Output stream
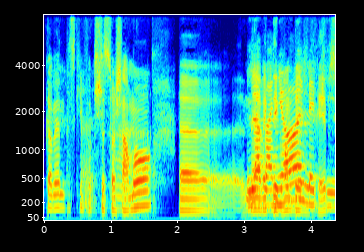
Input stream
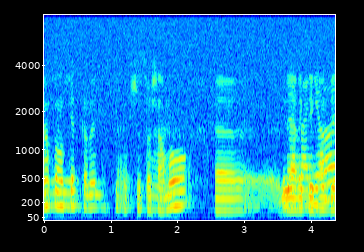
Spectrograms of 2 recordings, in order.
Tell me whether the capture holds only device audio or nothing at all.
Yes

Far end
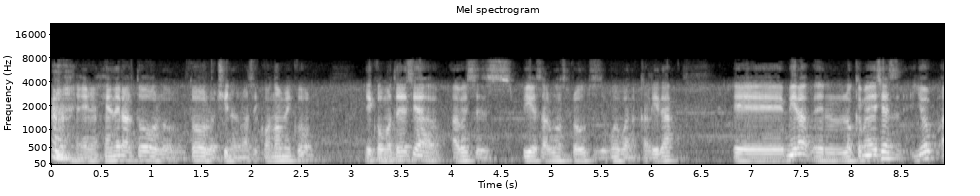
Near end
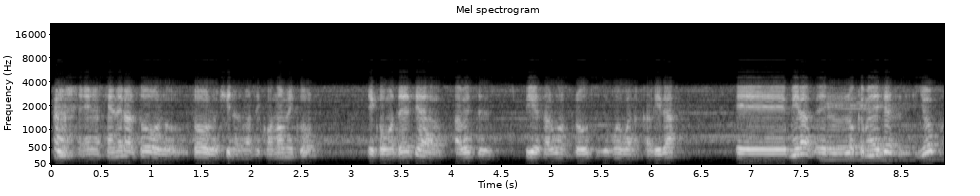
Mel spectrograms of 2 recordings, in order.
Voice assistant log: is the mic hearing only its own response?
No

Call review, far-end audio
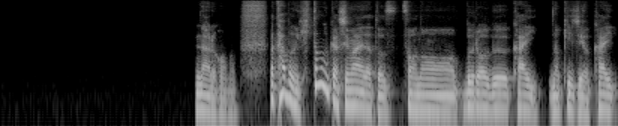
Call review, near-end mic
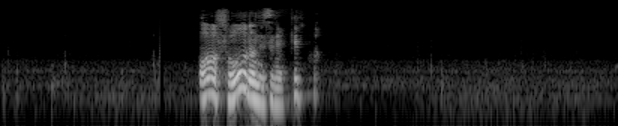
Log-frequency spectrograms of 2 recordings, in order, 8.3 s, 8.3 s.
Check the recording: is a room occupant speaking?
Yes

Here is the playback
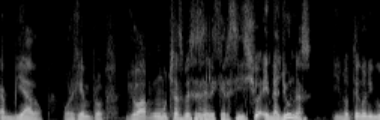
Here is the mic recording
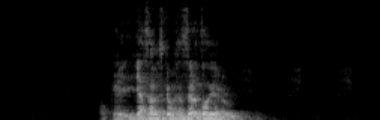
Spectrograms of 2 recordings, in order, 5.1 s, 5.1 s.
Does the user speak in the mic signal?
Yes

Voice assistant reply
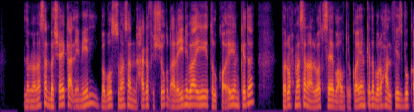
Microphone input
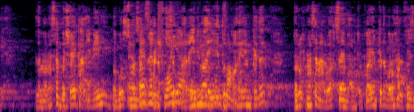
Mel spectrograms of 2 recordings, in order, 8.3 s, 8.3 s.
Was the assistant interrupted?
Yes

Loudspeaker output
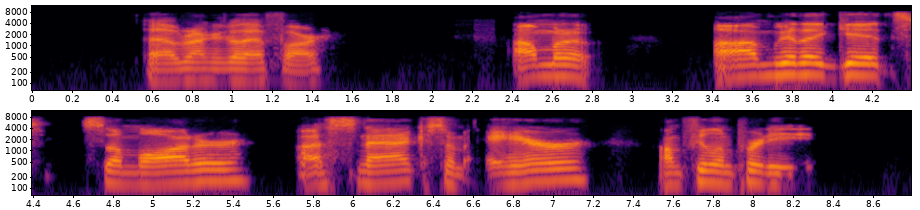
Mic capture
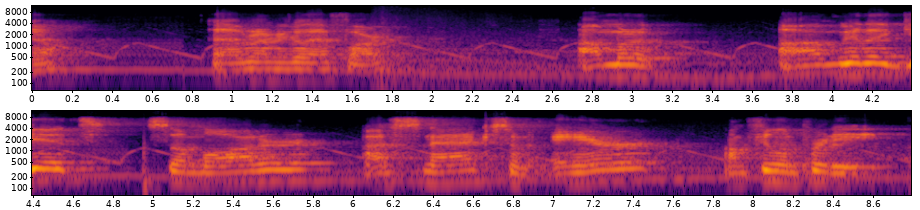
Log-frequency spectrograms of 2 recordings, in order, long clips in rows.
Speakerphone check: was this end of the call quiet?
Yes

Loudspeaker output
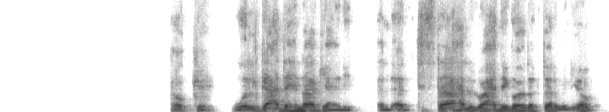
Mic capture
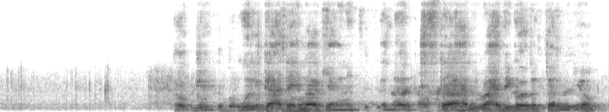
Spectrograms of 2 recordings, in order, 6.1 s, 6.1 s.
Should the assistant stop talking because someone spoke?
Yes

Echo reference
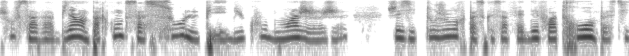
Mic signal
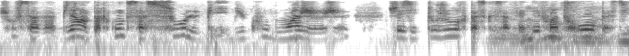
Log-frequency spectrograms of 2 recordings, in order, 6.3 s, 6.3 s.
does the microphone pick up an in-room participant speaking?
Yes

